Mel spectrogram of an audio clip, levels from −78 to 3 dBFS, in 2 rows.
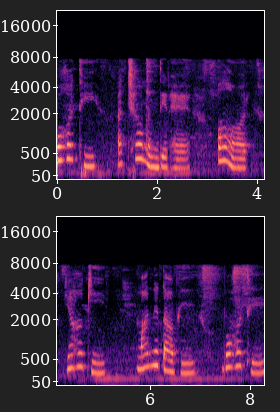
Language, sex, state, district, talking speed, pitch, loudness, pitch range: Hindi, female, Rajasthan, Bikaner, 95 wpm, 220 Hz, -19 LUFS, 200-325 Hz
